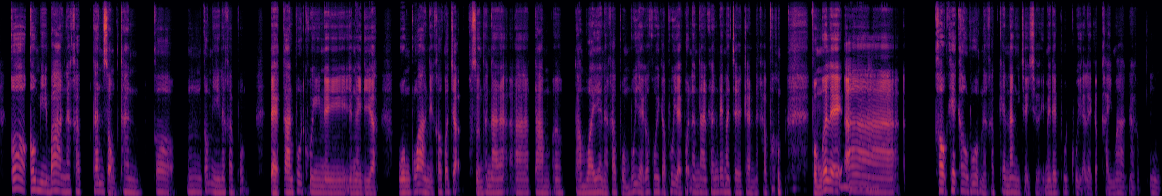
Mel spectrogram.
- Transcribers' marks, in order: laughing while speaking: "ผม"
- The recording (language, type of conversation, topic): Thai, advice, ฉันรู้สึกกดดันในช่วงเทศกาลและวันหยุด ควรทำอย่างไร?
- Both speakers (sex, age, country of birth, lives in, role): female, 55-59, Thailand, Thailand, advisor; male, 30-34, Indonesia, Indonesia, user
